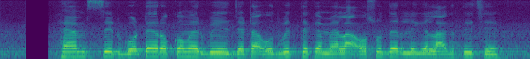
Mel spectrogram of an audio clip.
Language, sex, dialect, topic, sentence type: Bengali, male, Western, agriculture, statement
